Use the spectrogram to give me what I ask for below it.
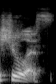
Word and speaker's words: Schulis: And so Schulis, anything across the board, you Google Schulis, you can find, and it's SCHULIS. Everybody, I always say it's spelled like school with a U-I-S.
